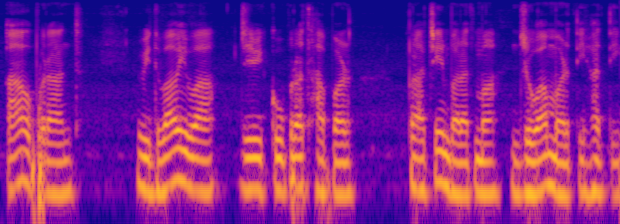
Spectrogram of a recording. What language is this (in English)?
Gujarati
